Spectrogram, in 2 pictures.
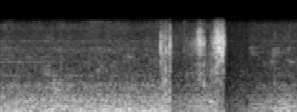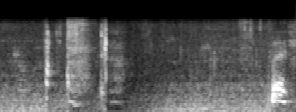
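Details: Baby boy smiling, laughing and kicking: quiet room noise with a few brief sharp bursts, one a small sneeze-like expulsion; an ordinary infant sneeze.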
